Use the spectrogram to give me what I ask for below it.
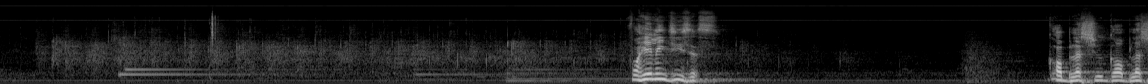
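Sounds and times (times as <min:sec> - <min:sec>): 
audience clapping: 0:00.0 - 0:08.6
speech: 0:01.2 - 0:01.6, 0:06.3 - 0:07.2, 0:10.6 - 0:11.4
sustained musical tone: 0:01.2 - 0:08.1.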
